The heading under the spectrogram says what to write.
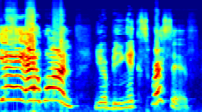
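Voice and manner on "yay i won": joyful, very high-pitched, loud happy cheer. Showing children how an expressive winner sounds: happy shout. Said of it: "smile big and shout".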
